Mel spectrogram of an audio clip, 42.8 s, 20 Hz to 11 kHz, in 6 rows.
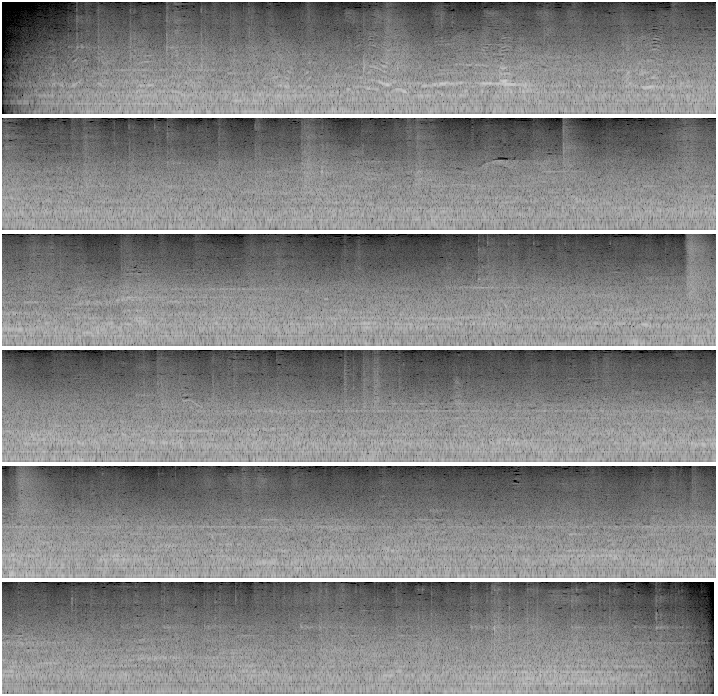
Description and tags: Amusement arcade-01
Recorded this on my ipod touch 3G with Blue Mikey microphone using a FiRe app. I recorded it on Brighton Pier in the amusement arcade.
It's always interesting to find out.
Amusement, arcade, machines, slot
